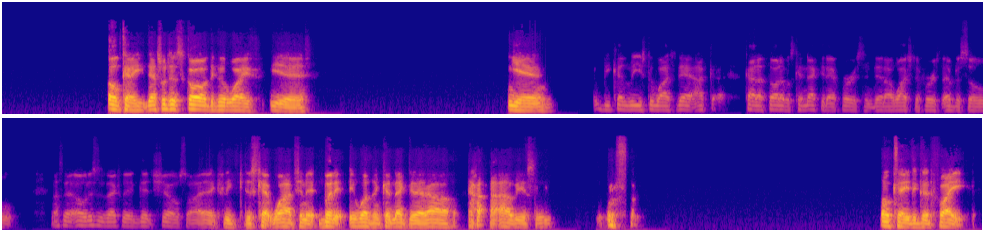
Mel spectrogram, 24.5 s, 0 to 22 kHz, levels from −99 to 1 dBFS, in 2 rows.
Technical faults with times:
6.59-7.38 zipper noise
14.63-15.06 zipper noise

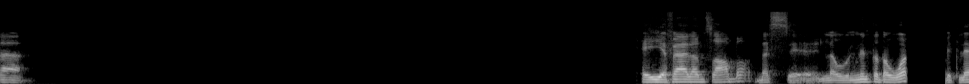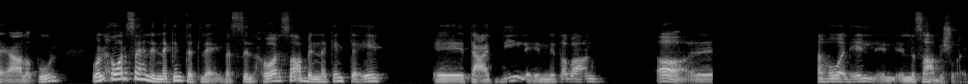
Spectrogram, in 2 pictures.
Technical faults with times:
0.93-1.72 digital broadcast dropout
4.26-4.69 digital broadcast dropout
9.06-9.46 digital broadcast dropout
16.81-17.88 digital broadcast dropout

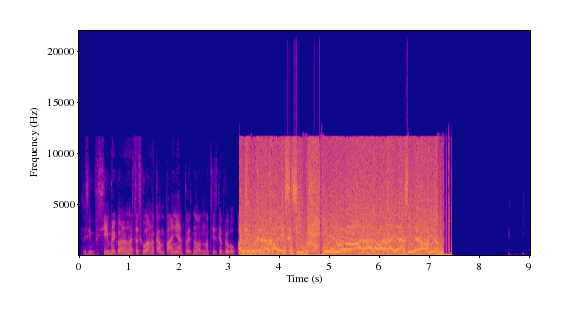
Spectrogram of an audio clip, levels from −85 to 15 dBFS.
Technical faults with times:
3.20-7.44 float read as integer

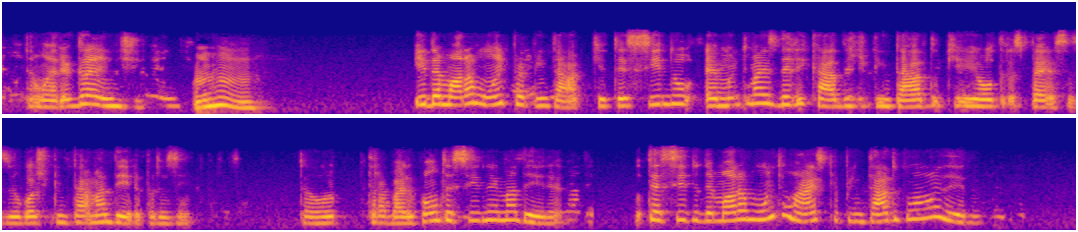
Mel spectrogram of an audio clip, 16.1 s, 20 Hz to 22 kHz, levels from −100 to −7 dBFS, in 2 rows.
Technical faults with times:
0.00-1.42 echo leak
3.81-4.23 echo leak
5.54-7.26 echo leak
9.10-9.83 echo leak
10.77-12.52 echo leak
13.94-13.98 echo leak
14.95-15.75 echo leak

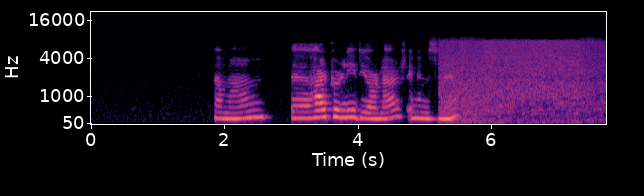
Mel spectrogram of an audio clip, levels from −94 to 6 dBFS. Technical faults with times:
0.00-7.74 noise suppressor artifacts

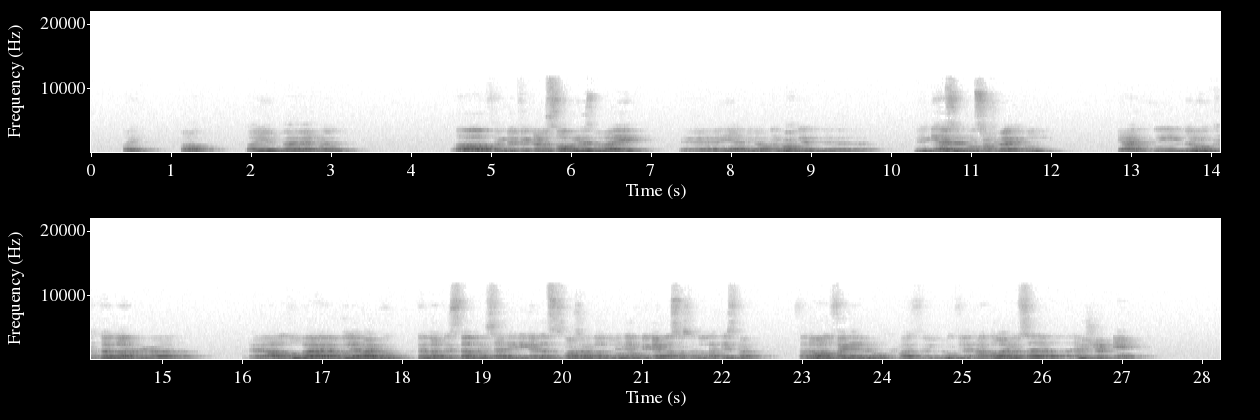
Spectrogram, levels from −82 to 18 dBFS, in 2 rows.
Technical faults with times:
none

